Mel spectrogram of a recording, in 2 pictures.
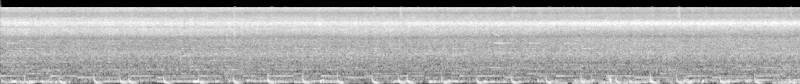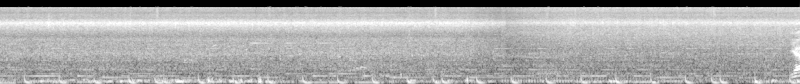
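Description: Wind buffeting the microphone in a steady, gusty low rumble, with soft background music of short held notes underneath.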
